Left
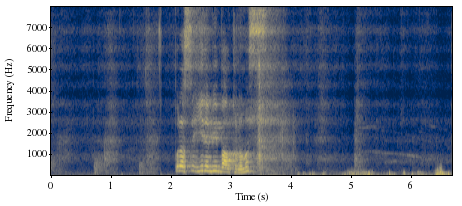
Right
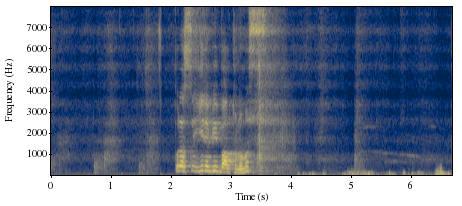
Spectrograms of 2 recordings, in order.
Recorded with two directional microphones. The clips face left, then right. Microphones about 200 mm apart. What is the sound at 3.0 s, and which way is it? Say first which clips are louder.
Speech: right 3 dB; 25° right (ahead or behind).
